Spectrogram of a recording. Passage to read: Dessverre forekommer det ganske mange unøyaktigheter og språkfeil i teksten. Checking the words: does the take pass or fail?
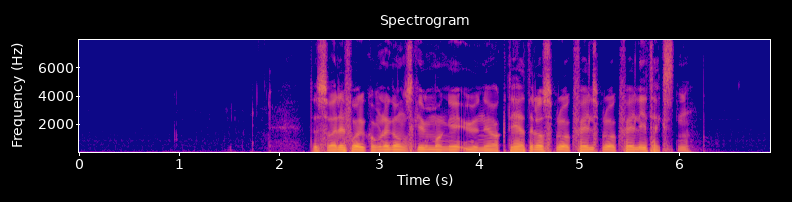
fail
